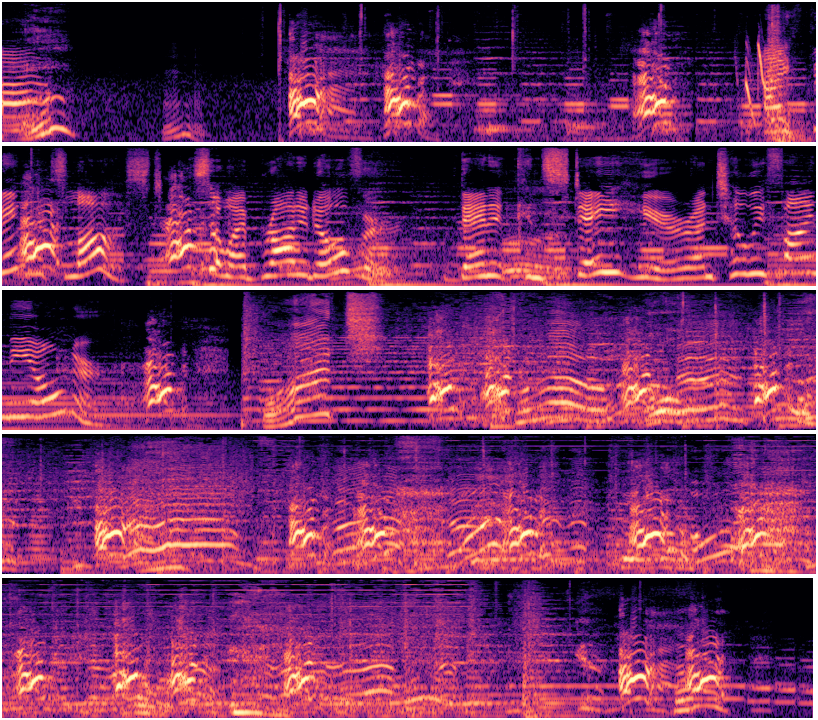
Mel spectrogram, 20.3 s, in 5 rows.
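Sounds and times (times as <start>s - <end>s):
speech: 0.1s - 1.9s, 4.0s - 18.6s
small dog barking: 1.4s - 2.2s, 8.8s - 9.1s, 10.3s - 12.8s, 13.6s - 17.8s
laughter: 10.4s - 20.1s.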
